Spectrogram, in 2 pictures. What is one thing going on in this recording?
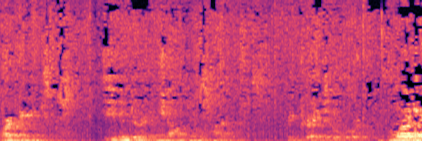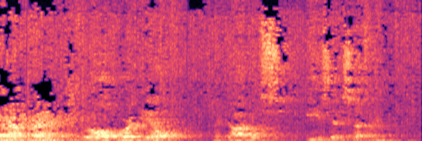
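An elderly man speaks calmly into a microphone, in a large echoing room.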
